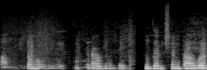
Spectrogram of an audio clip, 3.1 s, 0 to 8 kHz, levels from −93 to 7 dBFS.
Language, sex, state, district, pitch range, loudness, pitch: Marathi, female, Maharashtra, Dhule, 180-215 Hz, -22 LUFS, 195 Hz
